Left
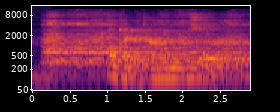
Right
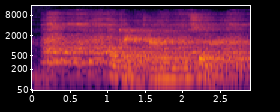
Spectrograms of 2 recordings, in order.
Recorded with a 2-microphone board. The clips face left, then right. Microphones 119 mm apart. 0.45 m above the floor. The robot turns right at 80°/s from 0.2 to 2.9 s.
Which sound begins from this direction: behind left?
A man speaking, at 1.0 s.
